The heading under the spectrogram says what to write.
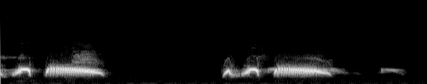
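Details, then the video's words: Spotted dove calling to provoke a rival to fight; two phrases, each of short upswept notes leading into a long level coo, separated by a second of silence. "tieng chim cu gáy thúc đấu vấy Bổi"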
